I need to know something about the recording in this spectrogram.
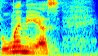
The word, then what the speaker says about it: Linnaeus: During their tercentenary celebration in 2007, which coincided with the birth of Carl, I believe it's pronounced Linnaeus, HRH Princess Anne became an honorary member of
